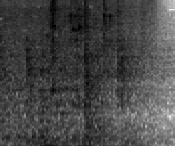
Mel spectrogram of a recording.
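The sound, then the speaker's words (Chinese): Hotel elevator doors slide shut in one continuous mechanical rumble and hiss. A low hum runs beneath, swells briefly midway, then the sound tapers off as the doors close. No voices. “就在倒下的一刹那，电梯门关上了。”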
